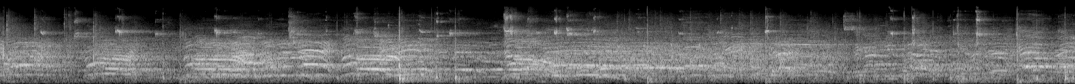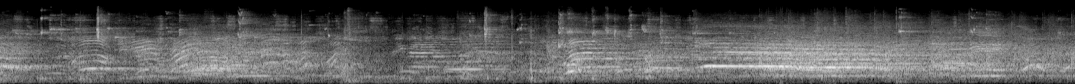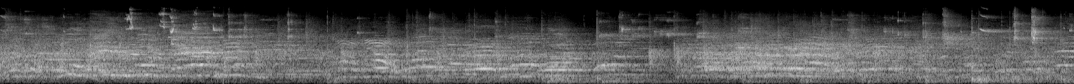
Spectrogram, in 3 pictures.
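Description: Basketball being dribbled on a hardwood gym floor during live play, with voices of players and spectators echoing in the hall.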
